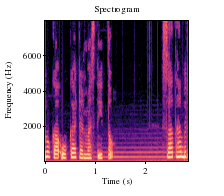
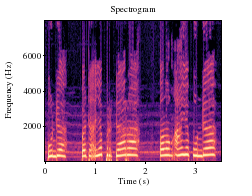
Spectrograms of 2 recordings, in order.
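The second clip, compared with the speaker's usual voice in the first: put-on a terrified child shrieking to mother; child's hysterical scream; 7 semitones higher than usual. A narrator's reading. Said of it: "Uka menjerit histeris".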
